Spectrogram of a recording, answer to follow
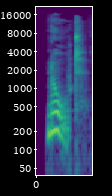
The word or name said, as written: not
